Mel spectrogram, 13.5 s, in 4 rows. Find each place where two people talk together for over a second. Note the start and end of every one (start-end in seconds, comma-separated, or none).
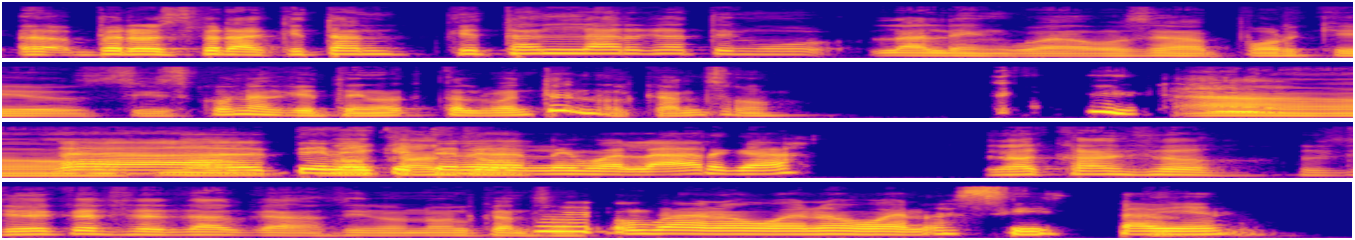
6.9-8.2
